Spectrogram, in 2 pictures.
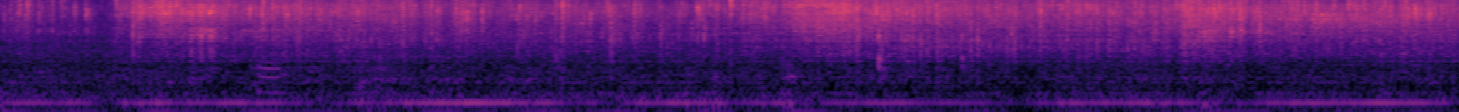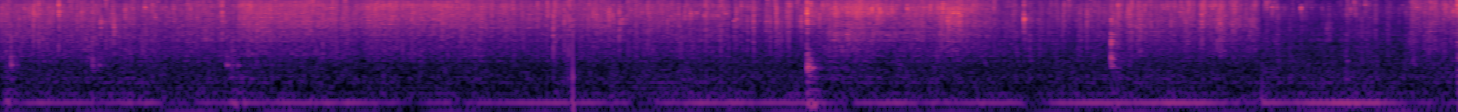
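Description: String-bean batter pancakes frying in a little oil in a nonstick pan: a steady sizzle, with a few light clicks of a plastic spatula against the pan as they are flipped and lifted. A low steady hum runs underneath.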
